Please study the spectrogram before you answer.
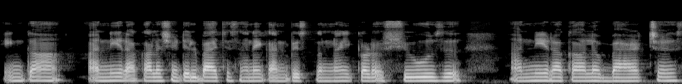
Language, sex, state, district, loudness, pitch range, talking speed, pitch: Telugu, female, Andhra Pradesh, Sri Satya Sai, -15 LUFS, 160-170 Hz, 115 wpm, 165 Hz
